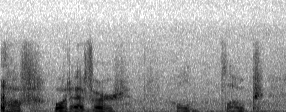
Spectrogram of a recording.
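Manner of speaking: muttering under breath. Speaking in character after being ignored and turned away from: muttering under breath. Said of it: "I just kinda mutter under my breath".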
